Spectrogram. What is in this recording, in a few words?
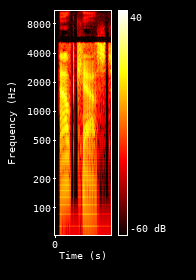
"outcast" noun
